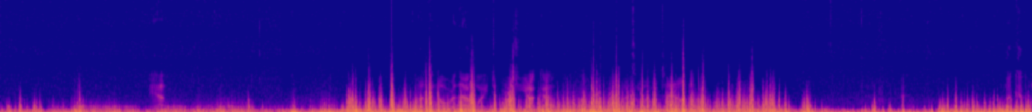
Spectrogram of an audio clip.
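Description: Wind buffeting the microphone: a loud, constant low rumble with crackling gusts that grow denser about a third of the way in.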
